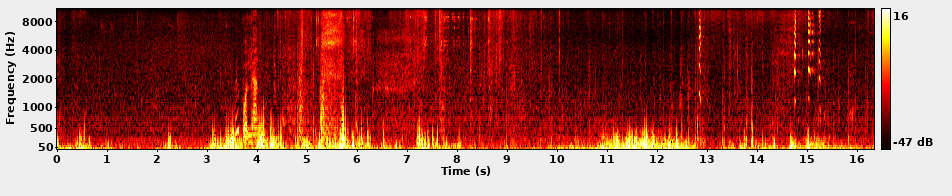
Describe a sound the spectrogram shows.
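A dog digs and scrapes in loose dirt.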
